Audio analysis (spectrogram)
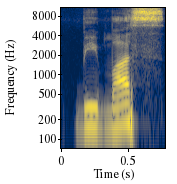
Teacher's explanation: सीन को हमने सीटी के आवाज़ के साथ पढ़ा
